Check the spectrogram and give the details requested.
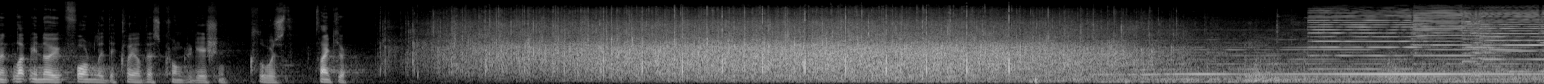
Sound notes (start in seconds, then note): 3.7 applause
